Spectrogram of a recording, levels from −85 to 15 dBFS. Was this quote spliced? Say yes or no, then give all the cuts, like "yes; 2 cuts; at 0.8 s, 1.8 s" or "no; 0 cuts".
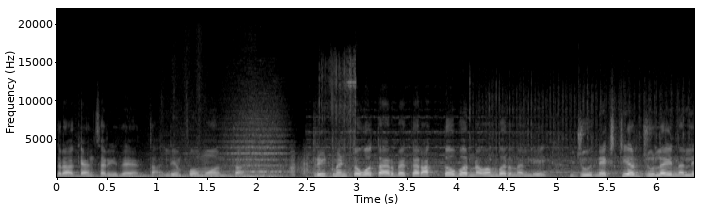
yes; 1 cut; at 2.1 s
